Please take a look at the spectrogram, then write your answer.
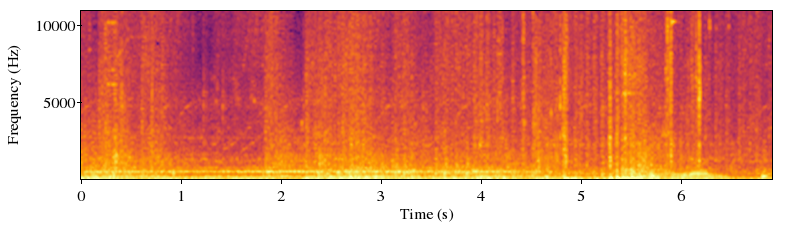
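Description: Sniper fire and a dense fusillade in The Division, set in Manhattan: loud, continuous gunfire with rattling bursts and heavy reports over a droning background hum.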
